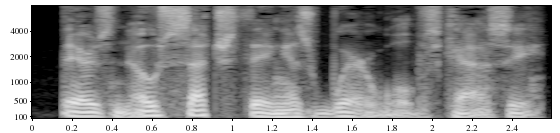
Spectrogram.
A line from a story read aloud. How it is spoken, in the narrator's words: Will muttered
